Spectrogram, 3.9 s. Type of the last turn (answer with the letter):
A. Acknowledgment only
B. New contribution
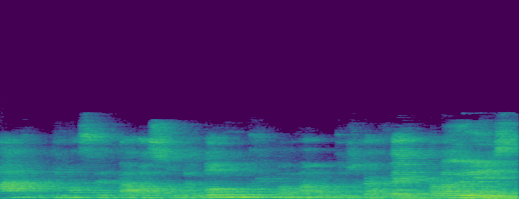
A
